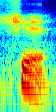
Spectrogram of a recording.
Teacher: यह जो श है इसको मुर्धा से बोला जाता है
